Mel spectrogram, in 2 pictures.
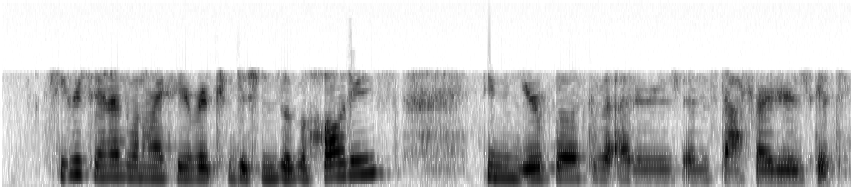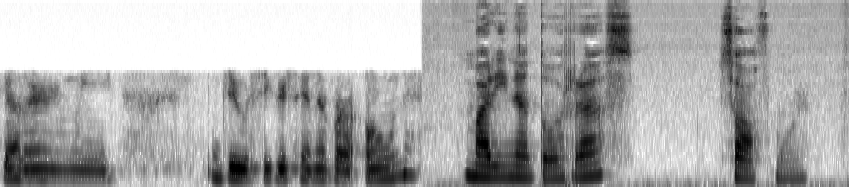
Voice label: Audio message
